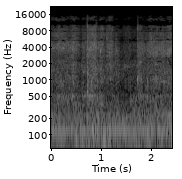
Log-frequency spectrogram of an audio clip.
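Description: Faint rustling and rubbing of things being handled, with a couple of light taps, one about a third of the way in and one near the end.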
